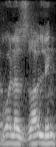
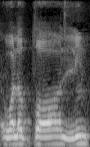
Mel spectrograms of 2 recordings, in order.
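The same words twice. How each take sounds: First: The second word begins with a z sound. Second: The second word begins with an emphatic d sound. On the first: The speaker calls it wrong. "ये गलत होगा" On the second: The speaker calls it right. "अरबी में दाद है, वाला ज़ालिन पढ़ना चाहिए"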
